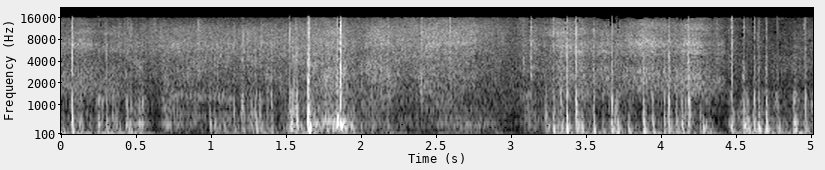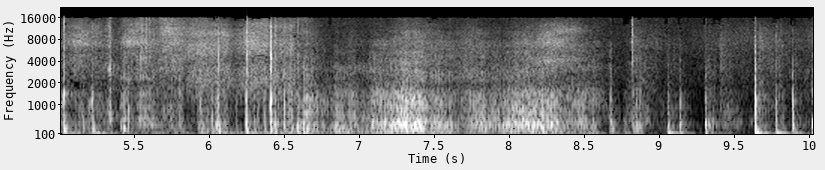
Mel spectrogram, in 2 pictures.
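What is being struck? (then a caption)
Faux leather handbag. Fingertips and nails tap and scratch the surface of a medium-sized, hollow red handbag made of smooth, likely faux, leather, held up near the microphones. The result is a dense run of soft, dull, low-pitched taps and brushing scratches with almost no ring and very little high-end brightness.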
